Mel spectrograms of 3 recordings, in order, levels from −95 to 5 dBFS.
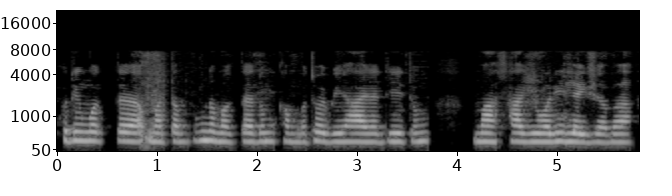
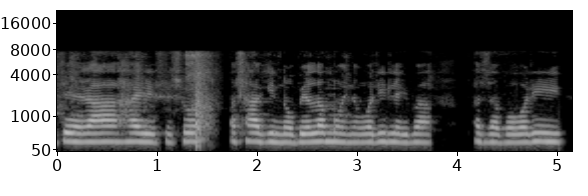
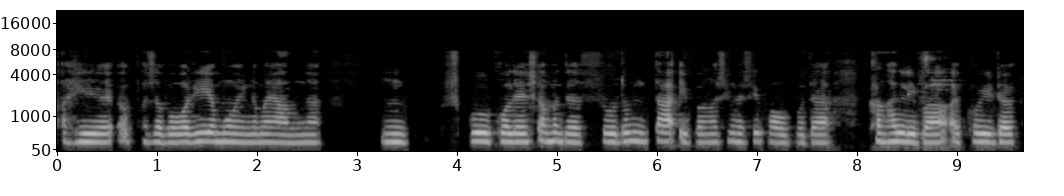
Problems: none marked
